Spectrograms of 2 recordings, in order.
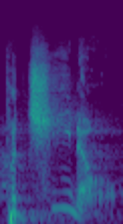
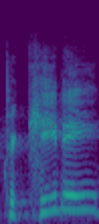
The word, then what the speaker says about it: Pacino: all, he said, Al Pacino. He pronounced my name right. That never happened. I went to a whole school, a public school. They never, Pacini, Pacuno, Pacani, that kind of thing.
